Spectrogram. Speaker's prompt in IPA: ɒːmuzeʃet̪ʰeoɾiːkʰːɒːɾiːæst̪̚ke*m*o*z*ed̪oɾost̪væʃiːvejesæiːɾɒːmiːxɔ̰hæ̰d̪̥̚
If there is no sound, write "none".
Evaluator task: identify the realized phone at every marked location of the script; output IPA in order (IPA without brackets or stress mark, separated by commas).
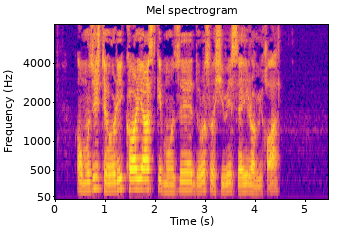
m, z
